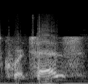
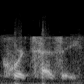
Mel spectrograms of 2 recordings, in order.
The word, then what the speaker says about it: Cortese: In fact, I played in a band with a top drummer called Gary Cortez back then, and the name was spelled C-O-R-T-E-S-E. Now, I know from knowing you and other individuals, I've heard it now pronounced both Cortez. Now, a lot of times people, ladies and gentlemen, will spell Cortez C-O-R-T-E-Z. Okay, our guest is C-O-R-T-E-S-E. So I'm sure there's people that maybe from old school will call him Gary Cortez. Or after you meet him and his wife and everybody else, you'll know that they actually pronounce it Cortez-y.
